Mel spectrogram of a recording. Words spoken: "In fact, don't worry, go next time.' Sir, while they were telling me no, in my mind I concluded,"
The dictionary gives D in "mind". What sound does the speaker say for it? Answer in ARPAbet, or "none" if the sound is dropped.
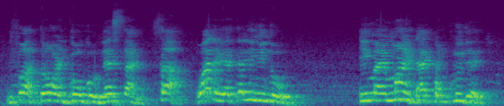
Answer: D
